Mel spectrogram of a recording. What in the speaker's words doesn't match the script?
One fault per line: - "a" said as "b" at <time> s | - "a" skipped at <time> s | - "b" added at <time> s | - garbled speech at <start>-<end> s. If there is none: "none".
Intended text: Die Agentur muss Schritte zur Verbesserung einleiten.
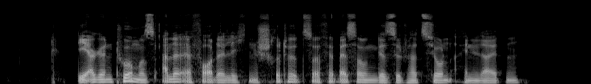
- "alle erforderlichen" added at 1.6 s
- "der Situation" added at 3.8 s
